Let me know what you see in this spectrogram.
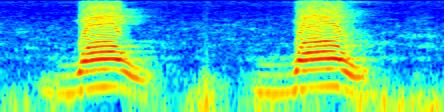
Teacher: وہ جو ہول ہوتا ہے نا, اس کا مطلب یہ ہے کہ یہ آپس میں ملے ہوئے نہیں ہیں, اس لیے بولتے ہیں نا تمام ملنے سے. ہونٹ گول تو ہے لیکن آپس میں ملے ہوئے نہیں ہیں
